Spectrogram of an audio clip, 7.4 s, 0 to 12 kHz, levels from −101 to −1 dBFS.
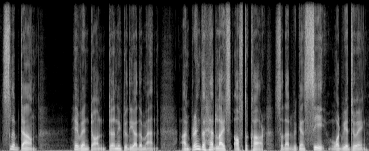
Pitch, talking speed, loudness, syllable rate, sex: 115 Hz, 205 wpm, -20 LUFS, 5.1 syllables/s, male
